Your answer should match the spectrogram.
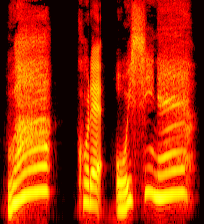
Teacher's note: when the vowel in ne is prolonged, it expresses the speaker's feelings of excitement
